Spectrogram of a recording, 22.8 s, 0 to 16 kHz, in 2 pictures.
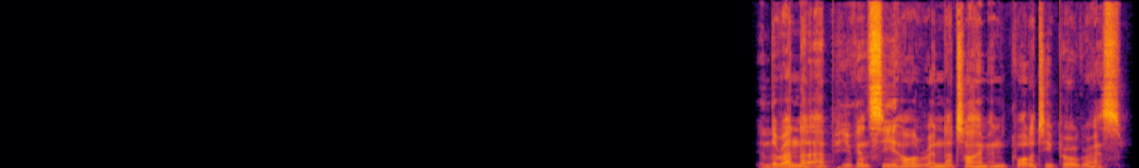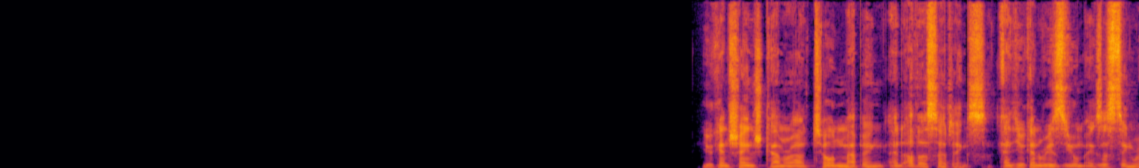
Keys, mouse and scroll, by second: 9.6 right click, 10.8 click, 17.0 right click, 18.7 click.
